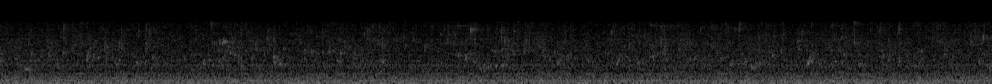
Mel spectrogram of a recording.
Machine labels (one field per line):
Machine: pump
